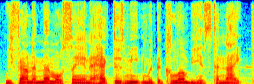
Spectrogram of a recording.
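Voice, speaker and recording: An actor playing a commanding, wry street gang leader in a video game, speaking in authoritative casual slang. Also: male voice, mid-range voice, quick pace, warm tone, natural voice. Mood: briefing.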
